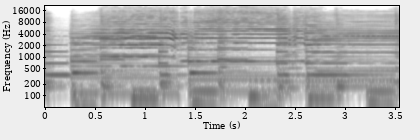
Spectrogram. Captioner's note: emphatic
